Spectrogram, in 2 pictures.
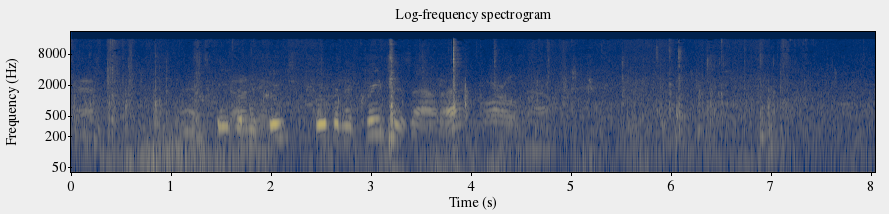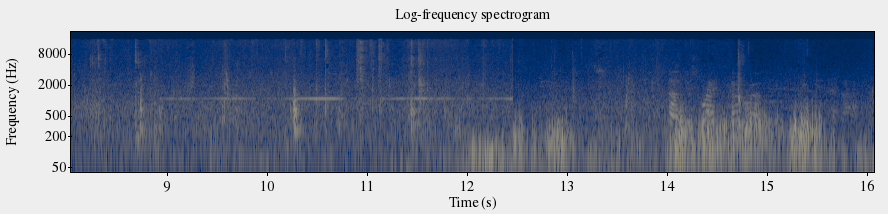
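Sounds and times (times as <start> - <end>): wind rumble on microphone: 0.0 - 16.0.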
